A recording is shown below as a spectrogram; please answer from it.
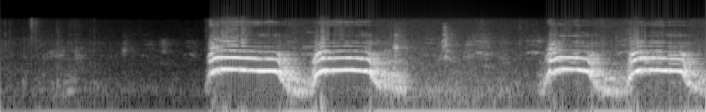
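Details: A female Black and Tan Coonhound howls loudly in long, rich, arching notes that rise, hold, then fall away.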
